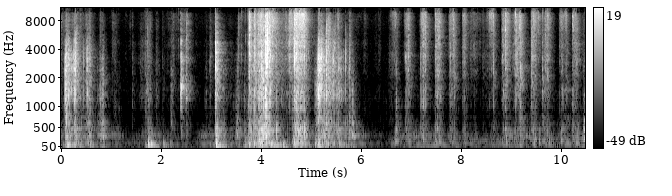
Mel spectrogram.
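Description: A tarot deck is shuffled by hand at close range in rapid bursts of riffling and flicking cards, broken by short pauses, with no talk.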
